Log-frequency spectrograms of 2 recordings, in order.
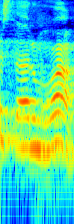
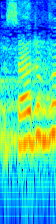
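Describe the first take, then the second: First: सर्वा with a long final आ; सर्वा, stretch the आ at the end; correct pronunciation. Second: सर्व said short, no final आ; सर्व clipped, ending on व without आ; wrong pronunciation. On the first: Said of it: "ऐसे नहीं बोलते". (सर्वा को लंबे आ के साथ बोलें) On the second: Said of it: "इसको हम सर्व ऐसे नहीं बोलते". (सर्व को बिना आ के, गलत उच्चारण) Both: Shown as a demonstration.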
